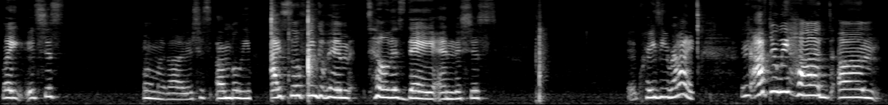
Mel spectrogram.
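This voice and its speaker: A woman telling a story to her vlog audience, excitable and rambling, saying "like" constantly. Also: fairly high pitch, unhurried, pauses often, slight background noise. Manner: excited, rambling, heavy use of "like". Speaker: vlogger.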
